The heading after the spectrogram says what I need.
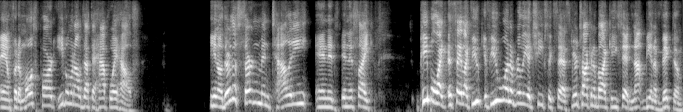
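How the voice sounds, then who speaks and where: A man's raised, projected voice with an American accent, a bright, sharp tone, very wide pitch swings and a moderate pace. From Sacramento, Northern California. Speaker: former inmate, mentor. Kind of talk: interview. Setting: video call. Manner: blunt, straight-talking.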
